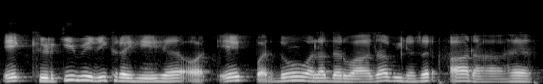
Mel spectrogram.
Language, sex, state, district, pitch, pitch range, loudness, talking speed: Hindi, male, Jharkhand, Ranchi, 155 Hz, 140-170 Hz, -16 LUFS, 190 wpm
